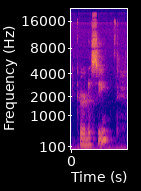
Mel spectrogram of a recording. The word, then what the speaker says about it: courtesy: courtesy curtis and then i would say this vowel here is probably a schwa like an uh c courtesy um or a lax if al cordesi courtesy most important long short short as a courtesy i'll tell you more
